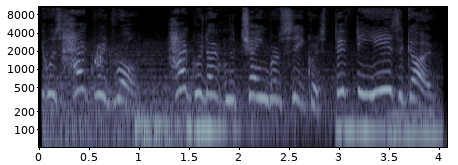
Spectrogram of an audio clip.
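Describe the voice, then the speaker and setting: A high, animated voice as an earnest young English schoolboy in a wizard video game. The delivery swings up and down, with music clearly playing underneath. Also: male voice, brisk. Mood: alarmed. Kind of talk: video game cutscene voice acting.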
